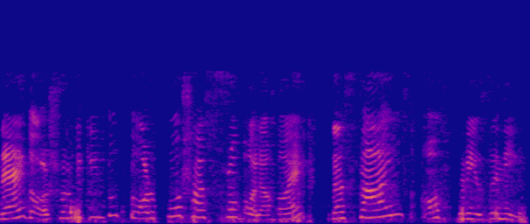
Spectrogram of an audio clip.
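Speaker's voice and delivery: very slow, spelled-out dictation.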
